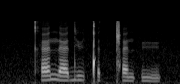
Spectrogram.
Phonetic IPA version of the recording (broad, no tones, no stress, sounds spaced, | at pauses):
kʰ æ n æ d y ǃ ɛ k ǁ æ n ʔ y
